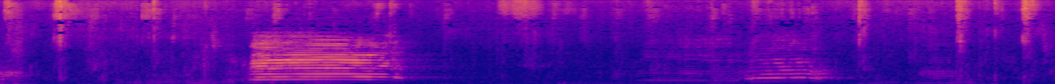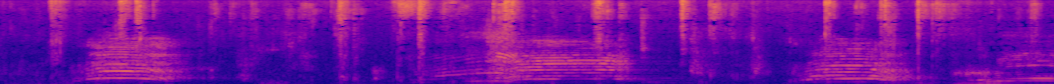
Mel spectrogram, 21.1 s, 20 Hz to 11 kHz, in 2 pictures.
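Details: Several cows on a breeding farm, released to morning pasture and contented with the grass, moo repeatedly: long harmonic lows at about 2.5, 12, 15 and 19 seconds with shorter moos between, amid clicks and farmyard clatter.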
